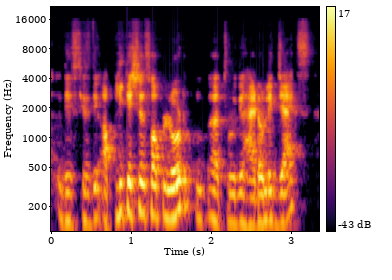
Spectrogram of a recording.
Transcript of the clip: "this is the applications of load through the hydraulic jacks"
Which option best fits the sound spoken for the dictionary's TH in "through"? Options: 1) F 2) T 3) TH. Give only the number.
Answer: 2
